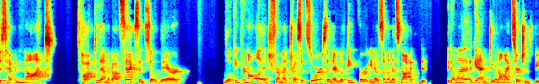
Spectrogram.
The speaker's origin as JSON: {"language": "English", "town": "St. George", "region": "Utah", "country": "United States", "tie": "born or raised there", "said": "I grew up in St. George"}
